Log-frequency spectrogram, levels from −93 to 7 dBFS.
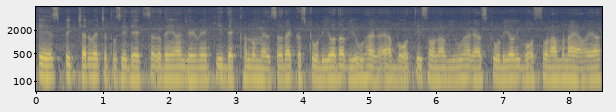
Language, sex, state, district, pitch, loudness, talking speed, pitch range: Punjabi, male, Punjab, Kapurthala, 115 Hz, -17 LUFS, 210 wpm, 115-120 Hz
